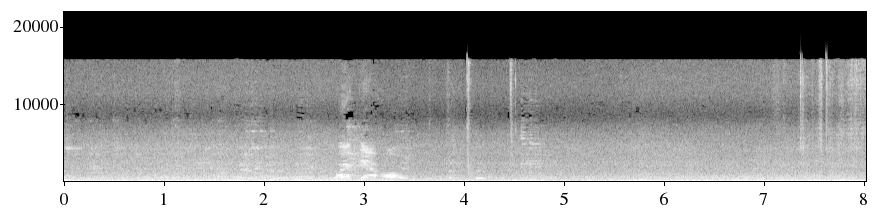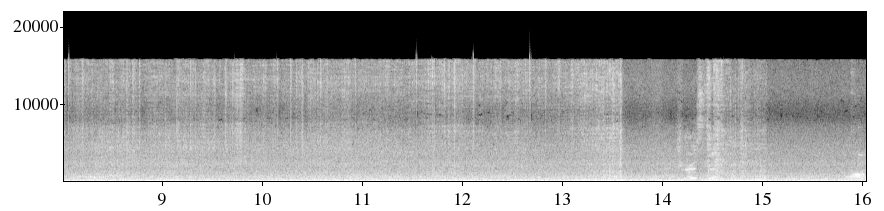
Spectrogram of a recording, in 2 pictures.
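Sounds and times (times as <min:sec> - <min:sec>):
welding arc crackling and hissing: 0:06.8 - 0:15.2.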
